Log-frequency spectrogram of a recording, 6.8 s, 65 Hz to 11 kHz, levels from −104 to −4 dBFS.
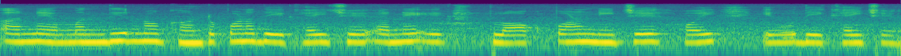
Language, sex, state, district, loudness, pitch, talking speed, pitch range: Gujarati, female, Gujarat, Valsad, -12 LUFS, 235 Hz, 135 wpm, 225-245 Hz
